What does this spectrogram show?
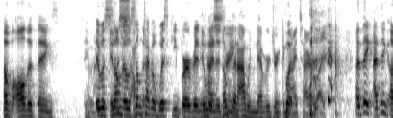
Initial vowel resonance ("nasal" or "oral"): oral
